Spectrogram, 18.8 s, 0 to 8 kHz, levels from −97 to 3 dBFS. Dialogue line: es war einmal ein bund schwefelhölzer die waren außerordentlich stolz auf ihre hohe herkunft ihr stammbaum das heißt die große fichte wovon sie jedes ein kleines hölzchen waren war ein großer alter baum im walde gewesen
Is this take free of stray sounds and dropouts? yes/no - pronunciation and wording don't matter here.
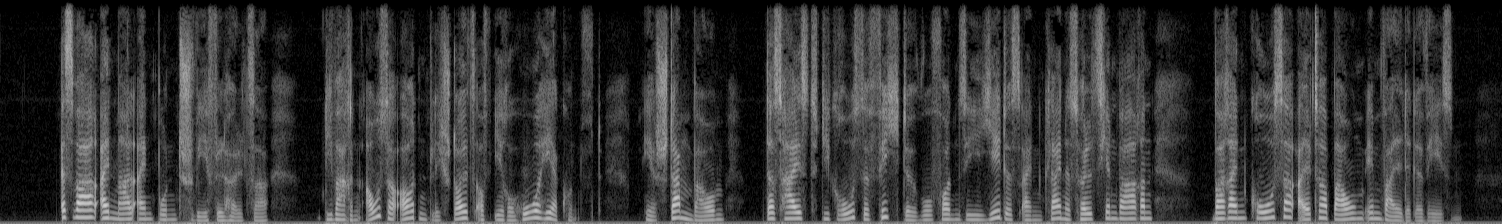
yes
